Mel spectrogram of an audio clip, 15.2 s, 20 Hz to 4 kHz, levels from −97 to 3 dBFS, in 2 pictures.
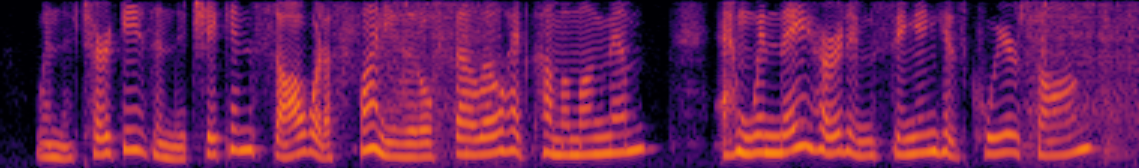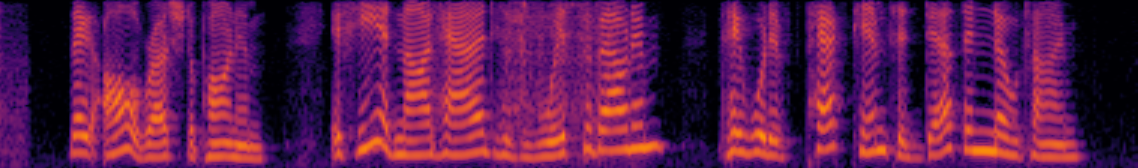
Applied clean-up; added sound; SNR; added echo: none; Subway, metro, underground / Engine; 18 dB; none.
